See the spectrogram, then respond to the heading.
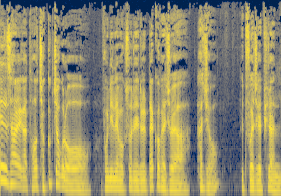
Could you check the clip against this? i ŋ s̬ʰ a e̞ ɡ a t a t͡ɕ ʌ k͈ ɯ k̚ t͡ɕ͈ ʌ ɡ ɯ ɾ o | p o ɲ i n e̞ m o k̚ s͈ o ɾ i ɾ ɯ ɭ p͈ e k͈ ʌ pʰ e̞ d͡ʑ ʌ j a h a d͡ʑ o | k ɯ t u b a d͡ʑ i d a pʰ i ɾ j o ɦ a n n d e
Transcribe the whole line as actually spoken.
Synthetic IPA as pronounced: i n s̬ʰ a e̞ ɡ a t ʌ t͡ɕ ʌ k͈ ɯ k̚ t͡ɕ͈ ʌ ɡ ɯ ɾ o | p o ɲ i n e̞ m o k̚ s͈ o ɾ i ɾ ɯ ɭ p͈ e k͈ ʌ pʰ e̞ d͡ʑ ʌ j a h a d͡ʑ o | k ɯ t u ɡ a d͡ʑ i ɡ a pʰ i ɾ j o ɦ a n n d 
